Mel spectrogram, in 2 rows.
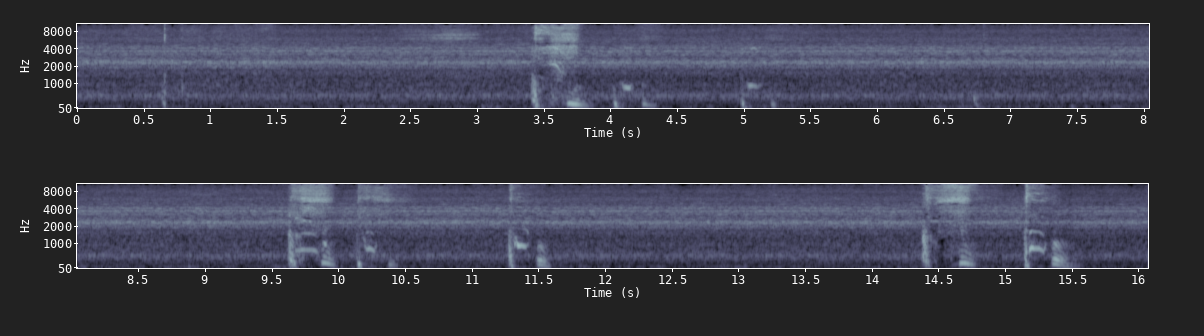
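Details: Nearly 10 minutes of coughing: repeated short coughs in small bouts of two or three, about ten in all, separated by quiet pauses over steady room hum; cough.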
